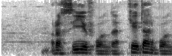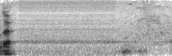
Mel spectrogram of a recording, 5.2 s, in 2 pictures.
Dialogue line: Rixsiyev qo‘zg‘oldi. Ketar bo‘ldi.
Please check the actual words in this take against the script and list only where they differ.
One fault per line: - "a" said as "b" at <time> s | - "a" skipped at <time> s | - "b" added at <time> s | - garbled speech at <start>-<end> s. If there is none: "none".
- "qo‘zg‘oldi" said as "bo‘ldi" at 1.5 s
